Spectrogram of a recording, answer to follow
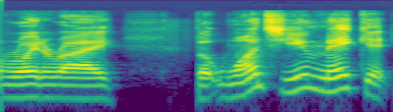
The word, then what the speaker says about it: reuteri: Some people call it reuteri. The correct pronunciation, cuz I speak German, is reuteri.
